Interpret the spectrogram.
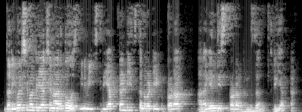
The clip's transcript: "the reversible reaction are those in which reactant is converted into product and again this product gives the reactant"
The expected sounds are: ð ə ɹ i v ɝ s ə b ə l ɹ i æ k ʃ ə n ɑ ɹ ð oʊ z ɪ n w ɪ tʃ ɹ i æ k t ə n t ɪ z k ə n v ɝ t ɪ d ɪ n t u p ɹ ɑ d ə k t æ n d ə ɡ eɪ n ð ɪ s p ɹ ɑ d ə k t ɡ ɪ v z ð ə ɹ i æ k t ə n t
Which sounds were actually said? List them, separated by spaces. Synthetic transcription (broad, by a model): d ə ɹ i v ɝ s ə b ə l ɹ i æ k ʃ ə n ɑ ɹ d oʊ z ɪ n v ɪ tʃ ɹ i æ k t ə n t ɪ z k ə n v ɝ t ɪ d ɪ n t u p ɹ ɑ d ə k t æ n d ə ɡ eɪ n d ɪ s p ɹ ɑ d ə k t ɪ z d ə ɹ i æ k t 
